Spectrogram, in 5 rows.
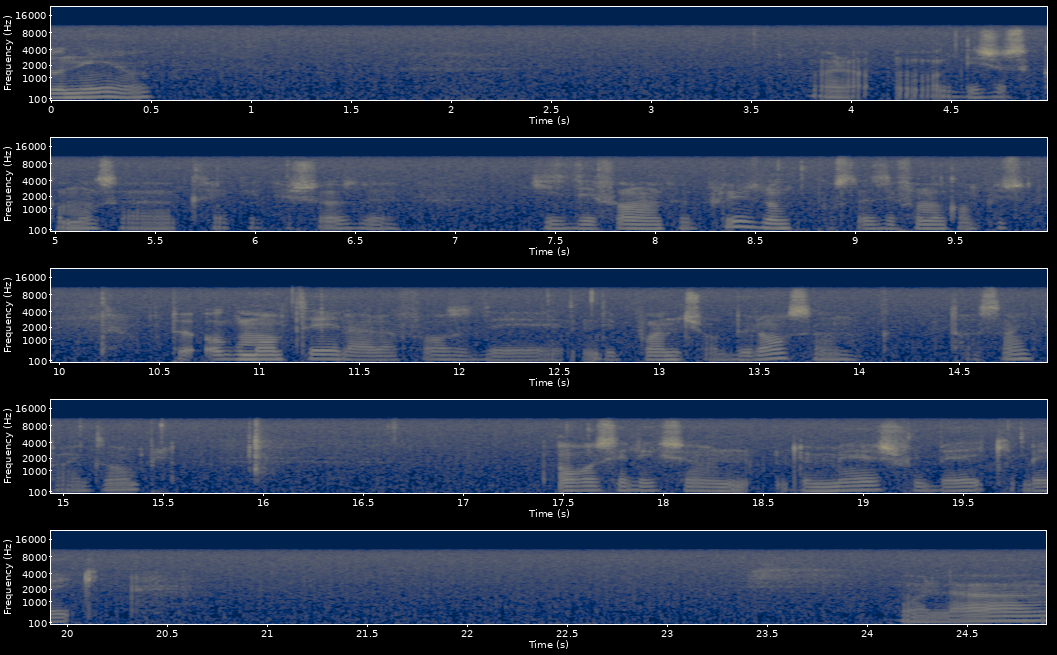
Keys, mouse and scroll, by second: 3.5 middle click, 6.1 middle click, 8.6 right click, 9.4-9.7 scroll up 2, 10.5 scroll up 3, 12.3 click, 12.3-13.1 scroll up 6, 17.6 right click, 19.1 click.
